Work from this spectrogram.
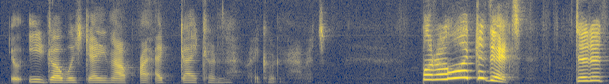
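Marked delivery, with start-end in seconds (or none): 1.4-3.2 unvoiced hushed confession; near-silent admission; whispered. Real, not acted. Scared confession. 4.2-5.2 higher and louder insistence; sudden loud protest; outburst. Real, not acted.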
